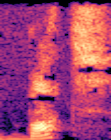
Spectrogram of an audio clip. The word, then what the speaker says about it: bought: Este UGH, en general, tiene dos pronunciaciones. Y vais a ver qué fácil es esto. O tiene un sonido F, o no suena a nada. Entonces, aquí sería directamente B o T. Ejemplo de esto, bought. Otro ejemplo, el pasado de catch, que es coger, es caught. C-A-T, algo así parecido.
